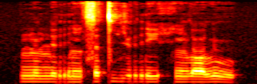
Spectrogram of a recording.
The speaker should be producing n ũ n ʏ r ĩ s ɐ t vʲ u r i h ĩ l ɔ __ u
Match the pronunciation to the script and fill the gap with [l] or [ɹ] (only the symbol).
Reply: l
